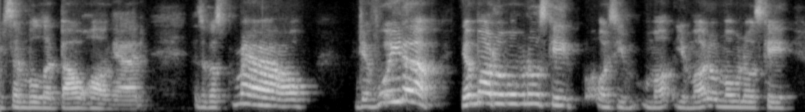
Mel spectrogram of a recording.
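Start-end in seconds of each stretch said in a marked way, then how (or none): 2.3-3.1 loud, pitched-up meow; imitated cat meow. 3.8-5.8 high, loud acted shout; mock urgent yell; calling out. Calling after fleeing characters.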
